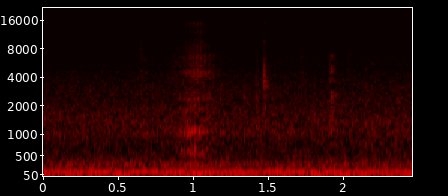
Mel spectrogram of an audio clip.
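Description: A steady low hum with a few faint light clicks near the end.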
